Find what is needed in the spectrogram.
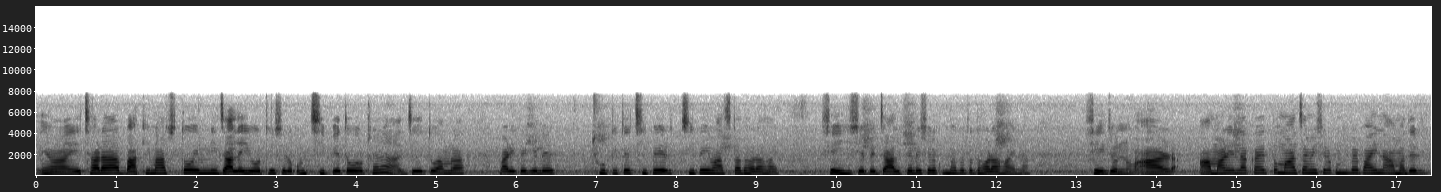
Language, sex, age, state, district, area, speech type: Bengali, female, 18-30, West Bengal, Howrah, urban, spontaneous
